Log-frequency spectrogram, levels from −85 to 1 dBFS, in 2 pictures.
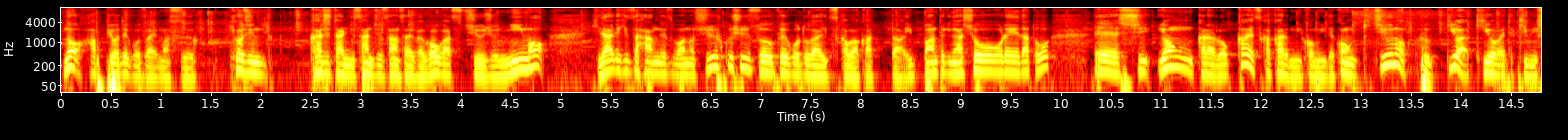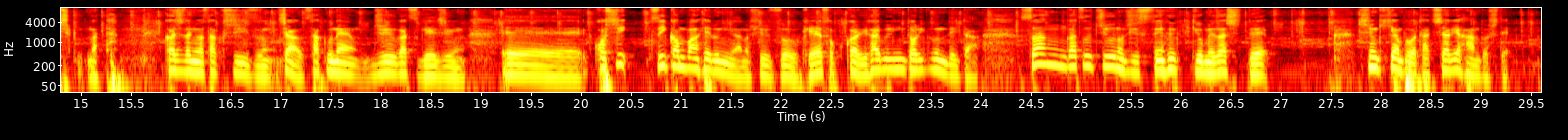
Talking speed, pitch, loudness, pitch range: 315 characters per minute, 125 Hz, -15 LUFS, 105-145 Hz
